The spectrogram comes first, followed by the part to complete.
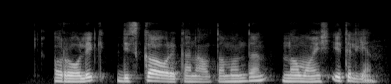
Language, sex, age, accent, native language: Uzbek, male, 25-34, Samarqand, Uzbek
